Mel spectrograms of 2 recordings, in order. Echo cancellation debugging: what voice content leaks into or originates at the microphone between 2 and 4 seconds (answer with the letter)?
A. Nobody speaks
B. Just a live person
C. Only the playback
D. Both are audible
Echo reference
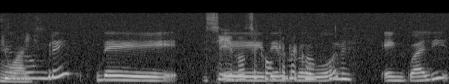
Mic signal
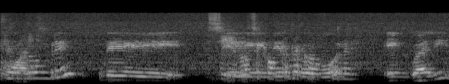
C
